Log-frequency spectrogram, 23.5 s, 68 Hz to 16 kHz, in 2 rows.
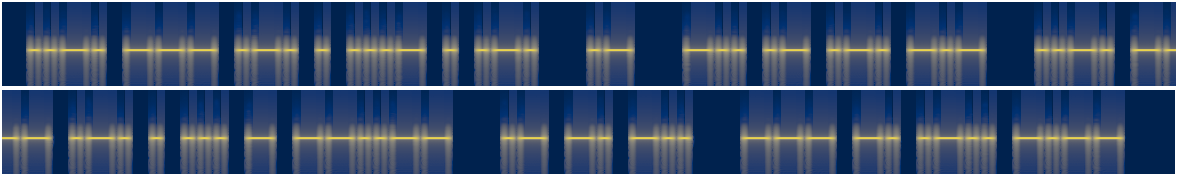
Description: Morse code, heard as a keyed tone, about 15 wpm, 700 Hz. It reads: FOREVER A DARK FOREST, AND ONLY
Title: A Sound Of Thunder 15wpm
